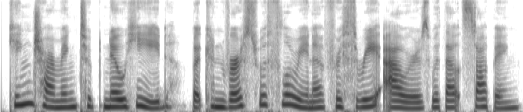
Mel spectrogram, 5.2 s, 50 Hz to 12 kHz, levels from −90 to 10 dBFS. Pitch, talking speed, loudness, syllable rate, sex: 215 Hz, 160 wpm, -18 LUFS, 4.3 syllables/s, female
